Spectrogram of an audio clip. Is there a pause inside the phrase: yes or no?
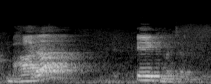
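yes. There is a short pause inside the phrase. The speaker calls it right. "थोड़ा रुकाव होना चाहिए"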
